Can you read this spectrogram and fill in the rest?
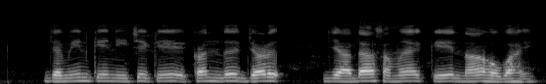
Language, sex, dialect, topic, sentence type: Magahi, male, Western, agriculture, statement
